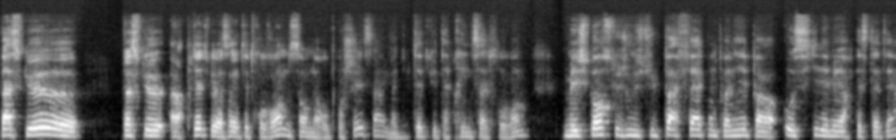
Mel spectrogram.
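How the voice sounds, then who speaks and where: Very fast speech from a man, fairly high in pitch, somewhat breathy, with a dark, mellow tone. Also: ordinary pitch variation, big swings in loudness. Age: 30s. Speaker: real estate investor and short-term rental specialist. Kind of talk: interview conversation. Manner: hesitant, many fillers.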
